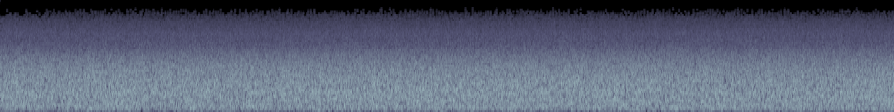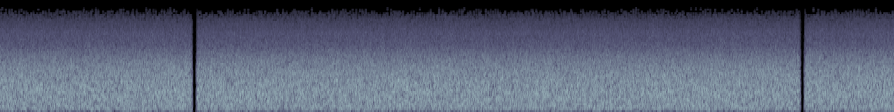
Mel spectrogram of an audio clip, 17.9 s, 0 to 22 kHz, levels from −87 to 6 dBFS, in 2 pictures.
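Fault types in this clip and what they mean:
digital broadcast dropout: the receiver muted when a frame failed, so the sound fades out over 20 ms and drops for 32 ms, fitting one lost frame, at 10.84 s and 16.92 s. A spectrogram shows thin blank vertical stripes; the waveform, brief flat gaps.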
